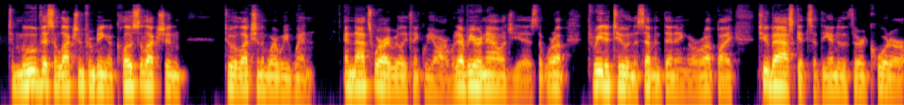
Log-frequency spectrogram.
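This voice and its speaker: A middle-aged man with a slightly hoarse, squeaky voice, hosting his political show and giving an earnest, upbeat pep talk straight to his audience. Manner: earnest, upbeat, rallying, with listing and asides.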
